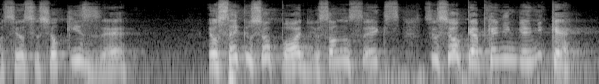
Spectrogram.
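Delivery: a rejected man's high, aching plea to the Lord; anguished plea. Retold or imitated. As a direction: plead as if nobody wants you. Leper pleads, feels unwanted.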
